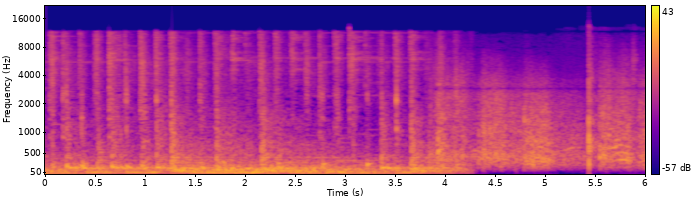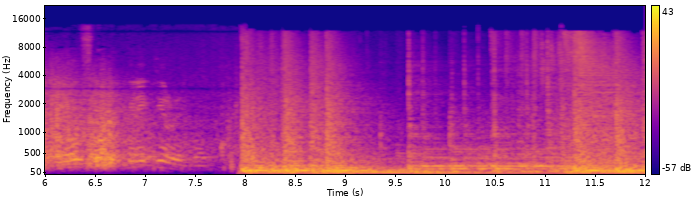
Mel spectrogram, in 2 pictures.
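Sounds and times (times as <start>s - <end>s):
gunshot: 3.9s - 7.2s.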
